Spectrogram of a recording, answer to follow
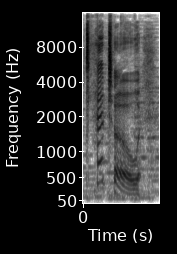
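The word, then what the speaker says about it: Teto: said redhaired girl is kasani tetto pronounced like in potato okay soato there we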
